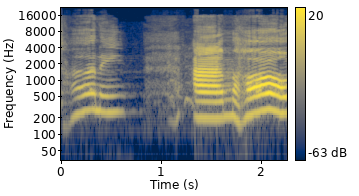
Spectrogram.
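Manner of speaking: small, pretty-sounding little voice. Retelling how she spoke as she came into the house; imitating her pretty little voice. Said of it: "with that pretty little voice of hers".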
